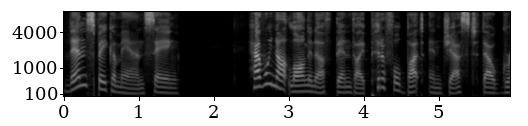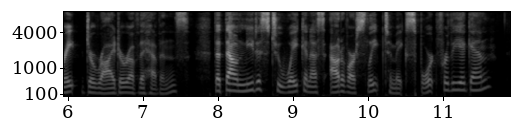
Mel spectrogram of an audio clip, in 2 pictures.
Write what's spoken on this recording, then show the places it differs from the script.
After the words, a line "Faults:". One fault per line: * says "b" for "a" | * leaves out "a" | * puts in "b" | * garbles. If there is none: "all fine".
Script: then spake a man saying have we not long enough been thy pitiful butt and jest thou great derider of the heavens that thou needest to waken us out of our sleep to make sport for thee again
then spake a man saying have we not long enough been thy pitiful butt and jest thou great derider of the heavens that thou needest to waken us out of our sleep to make sport for thee again
Faults:
all fine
